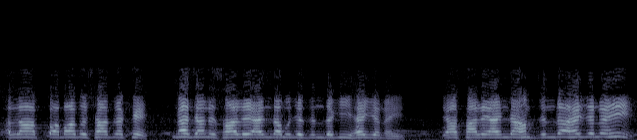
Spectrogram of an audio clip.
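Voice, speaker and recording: A very high-pitched man preaches a mourning sermon, his voice dropping to hushed sorrow and then rising into wailing lament. He speaks straight to the gathered mourners and stretches out his grieving lines. The recording is dull and lo-fi. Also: flat delivery. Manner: swings between hushed, sorrowful narration and wailing cries; addresses the mourners directly, drawing out lamenting phrases. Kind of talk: impassioned Muharram mourning sermon.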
